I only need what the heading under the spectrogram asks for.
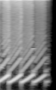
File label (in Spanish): botones; footbrain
